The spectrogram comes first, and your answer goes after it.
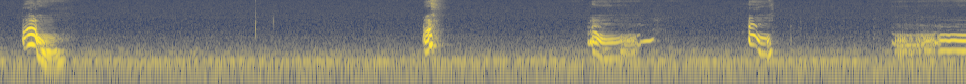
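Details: Indoor pet dog beneath a bed makes a series of short falling yelps and whimpers, five separate bursts across the clip, ending in a brief warbling moan, low hum in the background.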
